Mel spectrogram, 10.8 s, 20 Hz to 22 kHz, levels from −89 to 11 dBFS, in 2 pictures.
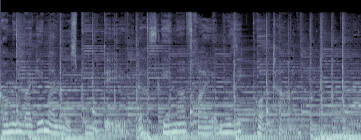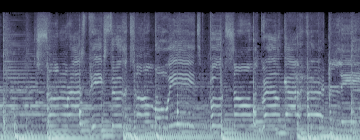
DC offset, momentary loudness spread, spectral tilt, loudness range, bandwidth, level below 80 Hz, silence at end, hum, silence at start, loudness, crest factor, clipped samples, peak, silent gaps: under 0.1%; 5 LU; -5 dB/octave; 2 LU; 16.5 kHz; -18 dBFS; 0 s; none; 0 s; -13 LUFS; 12 dB; under 0.1%; 0 dBFS; none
